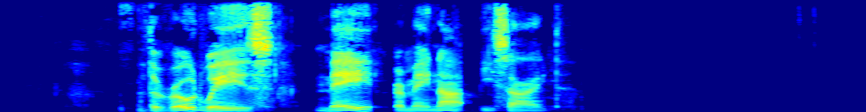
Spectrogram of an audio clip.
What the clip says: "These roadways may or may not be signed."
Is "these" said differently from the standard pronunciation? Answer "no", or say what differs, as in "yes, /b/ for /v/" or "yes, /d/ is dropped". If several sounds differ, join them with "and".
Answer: yes, /z/ is dropped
